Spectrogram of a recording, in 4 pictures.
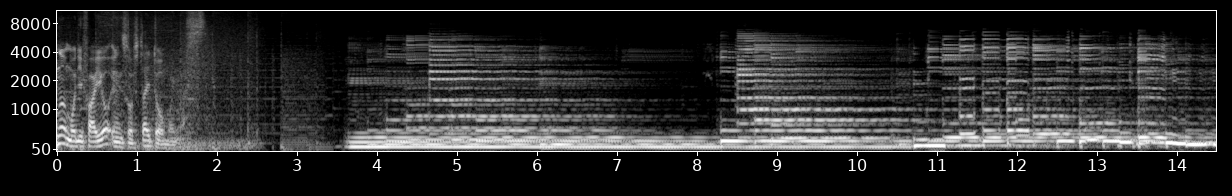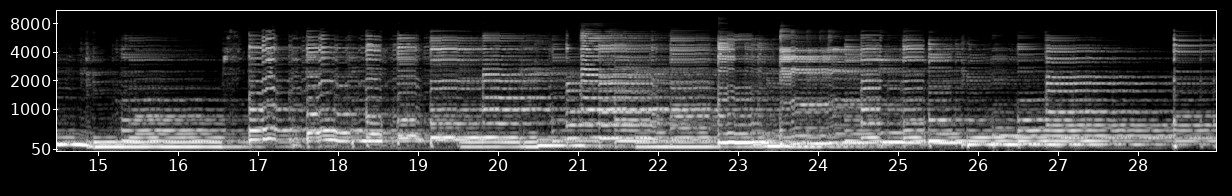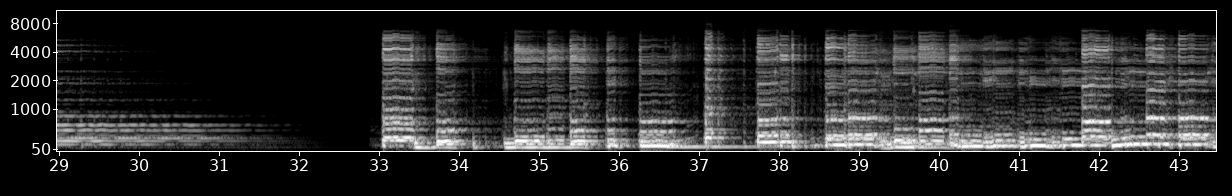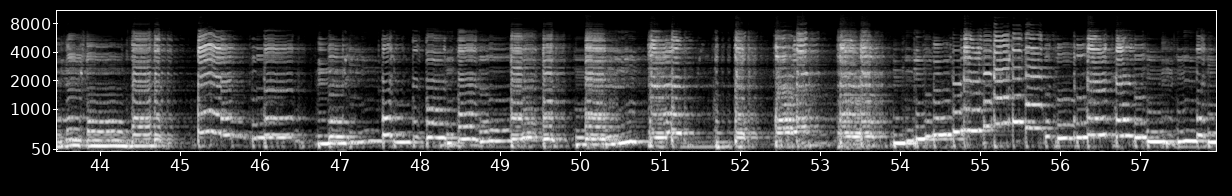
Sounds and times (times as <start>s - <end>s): Echo: 0.0s - 5.7s
Bass guitar: 0.0s - 29.0s, 33.1s - 45.1s
Effects unit: 0.0s - 57.9s.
